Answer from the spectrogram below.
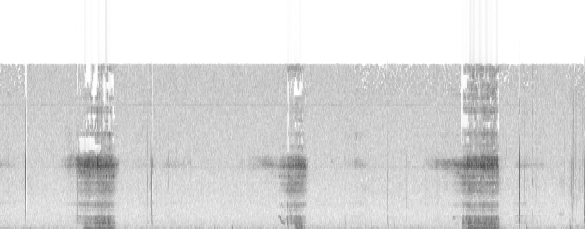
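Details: Bulldog snoring: three harsh, rattling snores every few seconds, each with a whistly nasal edge, and quiet breathing between them.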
